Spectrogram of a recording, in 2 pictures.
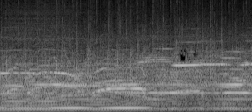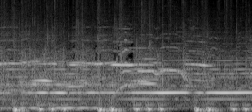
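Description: Live band music with electric guitar and keyboard, sustained wavering tones over a low line. About halfway through, a low pulse begins.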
